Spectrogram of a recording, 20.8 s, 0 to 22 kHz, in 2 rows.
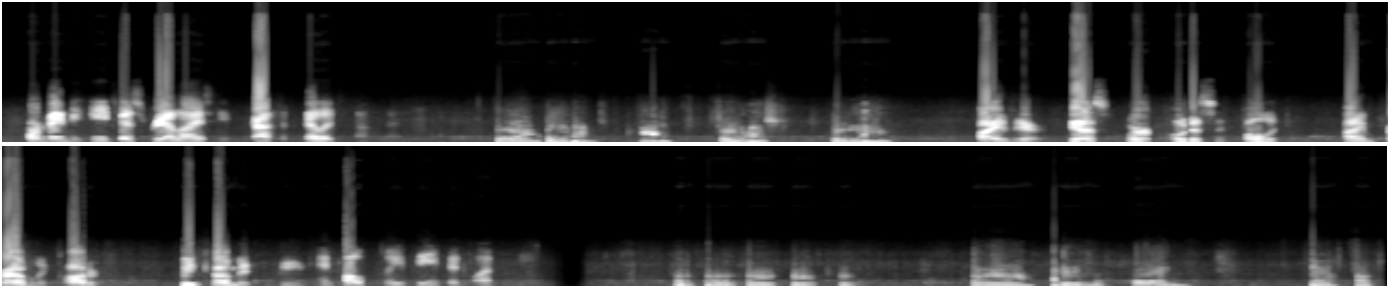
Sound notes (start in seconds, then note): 0.0 whispering to Ollie; 13.7 whispering to Otis; 20.3 laughing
